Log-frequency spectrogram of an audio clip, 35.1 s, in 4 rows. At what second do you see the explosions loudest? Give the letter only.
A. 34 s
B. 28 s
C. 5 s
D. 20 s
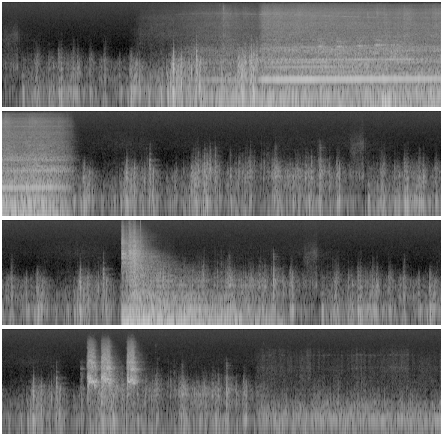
D.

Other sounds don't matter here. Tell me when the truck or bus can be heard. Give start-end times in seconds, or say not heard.
3.4-10.2.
